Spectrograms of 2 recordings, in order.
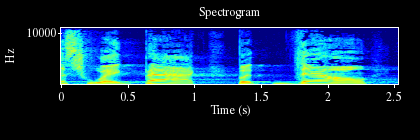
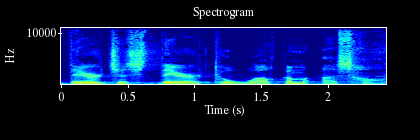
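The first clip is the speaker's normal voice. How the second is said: calm pilot; 6 semitones lower, 9 dB quieter than usual. Retold or imitated. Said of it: "He says".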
